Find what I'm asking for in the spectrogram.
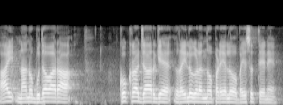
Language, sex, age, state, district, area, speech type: Kannada, male, 18-30, Karnataka, Chikkaballapur, rural, read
